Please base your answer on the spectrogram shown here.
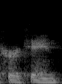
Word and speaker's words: Hurricane: laugh because it is it does look like hurricane but it's pronounced hurricane these are two cities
